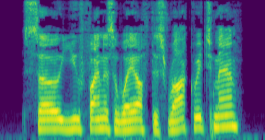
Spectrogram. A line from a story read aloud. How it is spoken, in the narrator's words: Holiday asks Quicksilver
